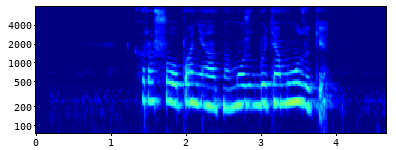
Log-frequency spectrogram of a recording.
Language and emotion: Russian, sad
